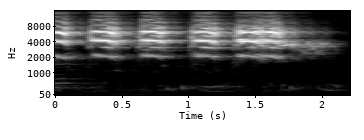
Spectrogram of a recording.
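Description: Several bright, nasal zebra finch calls from a pair repeat in quick bursts, close and loud, with short pauses between them.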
